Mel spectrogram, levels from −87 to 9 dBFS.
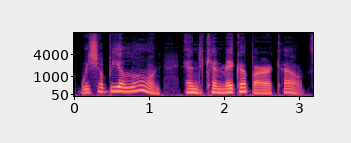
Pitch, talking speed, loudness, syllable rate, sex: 150 Hz, 190 wpm, -19 LUFS, 4.7 syllables/s, male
